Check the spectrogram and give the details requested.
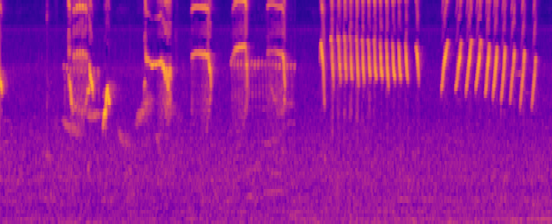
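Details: Master song of a white-rumped shama for training caged birds: rich, looping high whistles followed by long, rapid series of sharp repeated notes, clear and loud against near silence.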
